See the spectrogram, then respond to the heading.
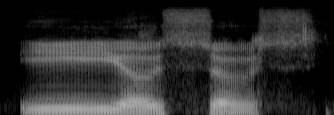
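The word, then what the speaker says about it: Ἰησοῦς: of letters that are not on our keyboard, pronounced as Iesus, which is a transliteration of the Hebrew name, also in Hebrew, which is not on our keyboard, pronounced Yeshua.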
